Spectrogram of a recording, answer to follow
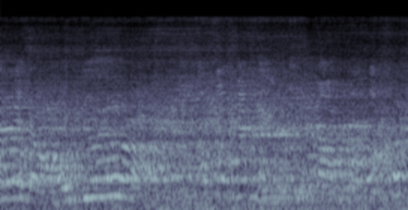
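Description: A person's voice, speaking or vocalising with no clear words, with other voices faintly behind it.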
